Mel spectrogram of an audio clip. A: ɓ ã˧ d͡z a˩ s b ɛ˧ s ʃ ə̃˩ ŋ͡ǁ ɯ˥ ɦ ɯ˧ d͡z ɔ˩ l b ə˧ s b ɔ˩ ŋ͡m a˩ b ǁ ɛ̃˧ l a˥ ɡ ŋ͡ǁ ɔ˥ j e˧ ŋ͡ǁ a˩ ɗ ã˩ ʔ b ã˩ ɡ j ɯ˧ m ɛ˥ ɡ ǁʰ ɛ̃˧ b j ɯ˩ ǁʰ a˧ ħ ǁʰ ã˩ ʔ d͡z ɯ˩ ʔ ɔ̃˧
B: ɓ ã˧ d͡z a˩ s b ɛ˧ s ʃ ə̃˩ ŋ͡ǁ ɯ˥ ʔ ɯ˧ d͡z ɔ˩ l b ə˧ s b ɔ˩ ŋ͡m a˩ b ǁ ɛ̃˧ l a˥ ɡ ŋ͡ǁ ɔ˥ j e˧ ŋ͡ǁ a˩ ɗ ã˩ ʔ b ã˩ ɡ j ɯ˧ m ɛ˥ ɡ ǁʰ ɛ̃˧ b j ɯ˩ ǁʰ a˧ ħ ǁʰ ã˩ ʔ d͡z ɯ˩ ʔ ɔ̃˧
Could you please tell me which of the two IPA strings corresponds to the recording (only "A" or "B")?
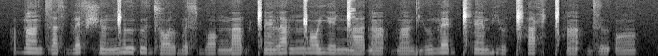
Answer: B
